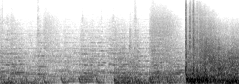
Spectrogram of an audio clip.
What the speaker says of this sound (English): a bunch of ricochets there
